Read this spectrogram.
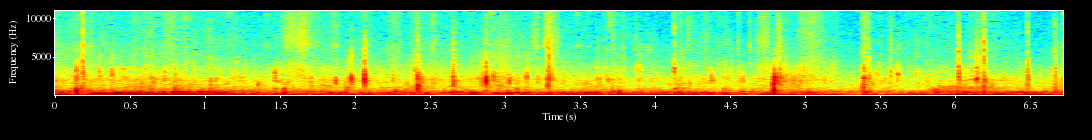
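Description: Footsteps click and echo in a large hall.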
